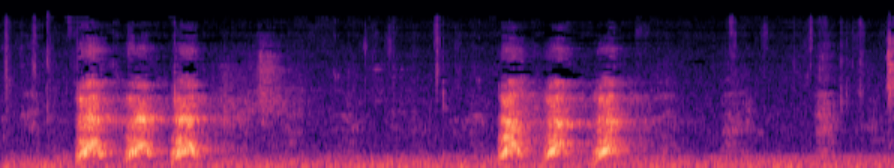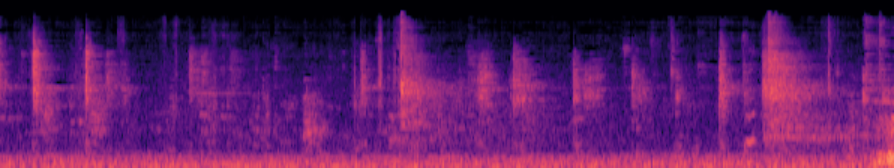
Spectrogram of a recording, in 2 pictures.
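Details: Tibetan Mastiff, listed alongside Gaddi, Mongol Bhankhar and Bhutia dogs, barking in two bursts of three rapid loud barks, then quieter scattered noises and clatter in the later part.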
